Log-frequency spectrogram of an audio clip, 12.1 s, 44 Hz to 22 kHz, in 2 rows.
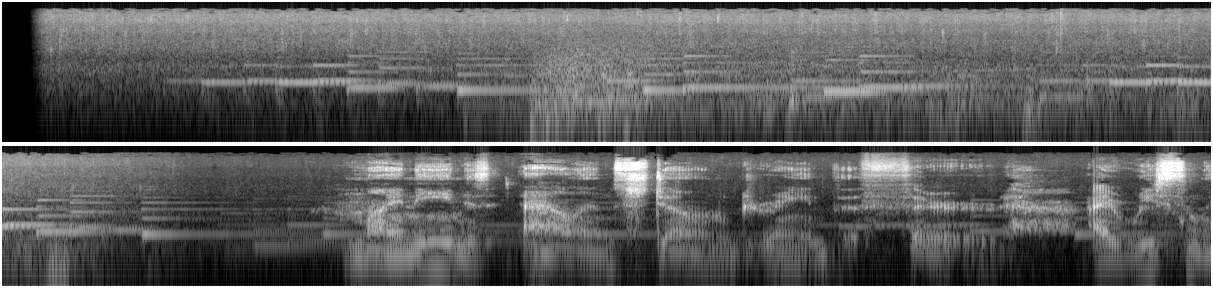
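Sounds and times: steady rain: 0.2 - 12.0
slow melody of held notes: 0.8 - 12.0
thunder rumbling: 1.0 - 7.0.

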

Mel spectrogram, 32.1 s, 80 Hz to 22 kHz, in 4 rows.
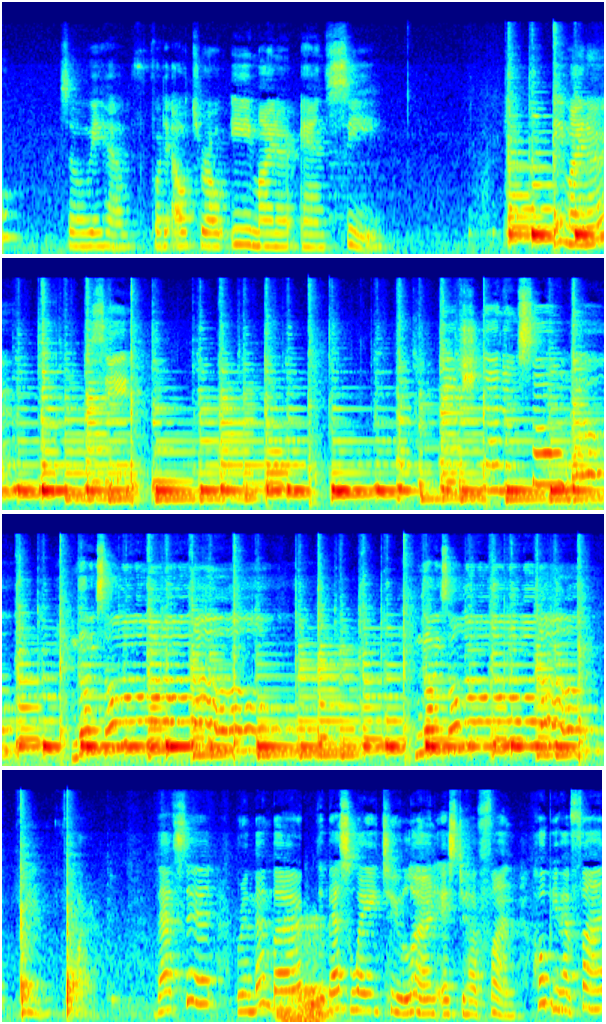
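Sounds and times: ukulele strumming: 6.7 - 24.1
woman singing: 7.3 - 8.3, 9.1 - 9.8, 13.8 - 20.3, 21.6 - 25.3, 26.1 - 30.4.

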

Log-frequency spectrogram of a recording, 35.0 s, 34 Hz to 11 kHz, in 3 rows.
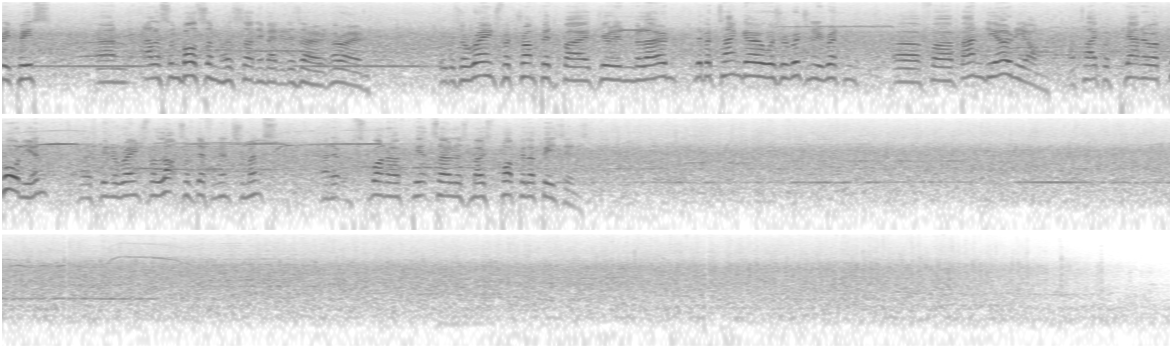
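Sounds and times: audience applauding: 0.0 - 34.4.

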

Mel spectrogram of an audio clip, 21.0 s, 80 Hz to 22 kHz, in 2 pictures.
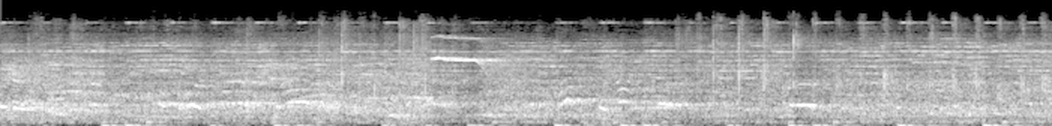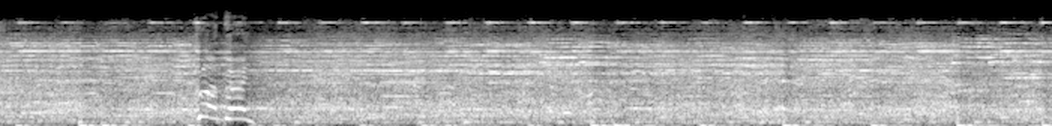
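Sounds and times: crowd voices: 0.0 - 21.0.

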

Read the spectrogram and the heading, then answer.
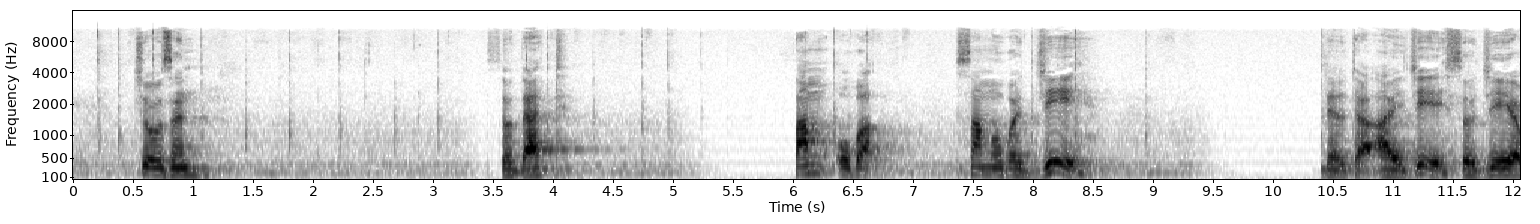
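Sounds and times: chalk tapping on blackboard: 0.0 - 5.4.

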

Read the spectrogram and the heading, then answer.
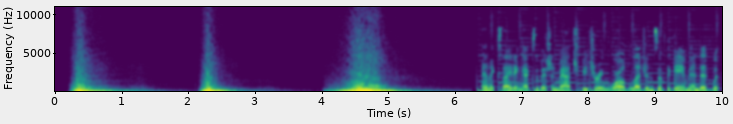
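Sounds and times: deep downward swoosh: 0.2 - 6.2.

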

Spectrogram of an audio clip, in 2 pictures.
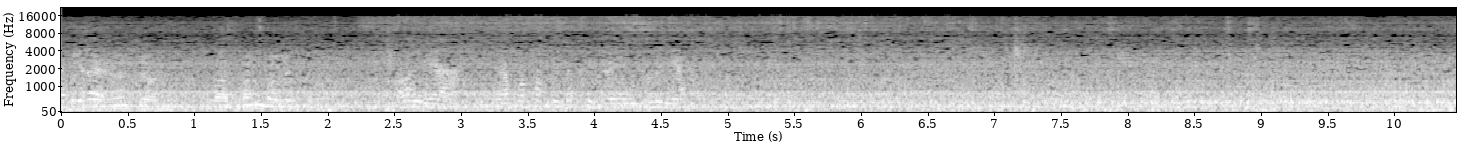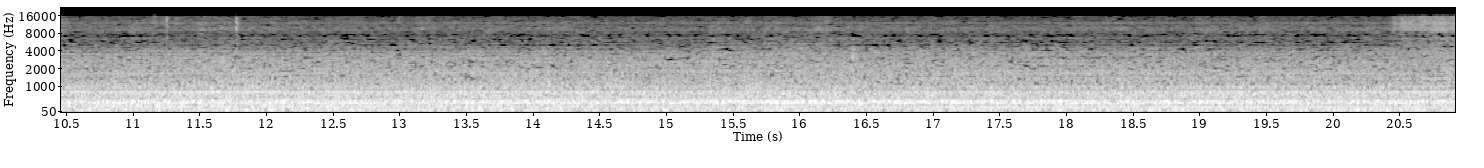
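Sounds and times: gas burner rushing hum: 0.0 - 20.9.

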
